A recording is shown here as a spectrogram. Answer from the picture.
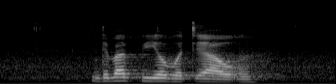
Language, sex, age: Venda, male, 20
